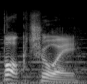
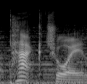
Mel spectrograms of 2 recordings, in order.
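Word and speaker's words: pak choi: ramen or something then raw man raw it's pronounced raw man you mean bok choy no no pak choy like uh p a k c h o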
